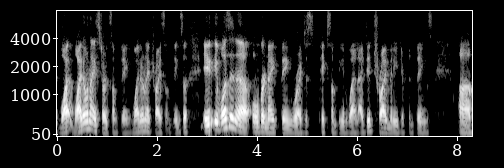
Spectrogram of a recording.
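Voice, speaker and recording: Casting: man, very low voice, easygoing interview guest. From Canada. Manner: relaxed and conversational, many fillers. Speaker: startup founder guest. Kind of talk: casual interview answers.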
